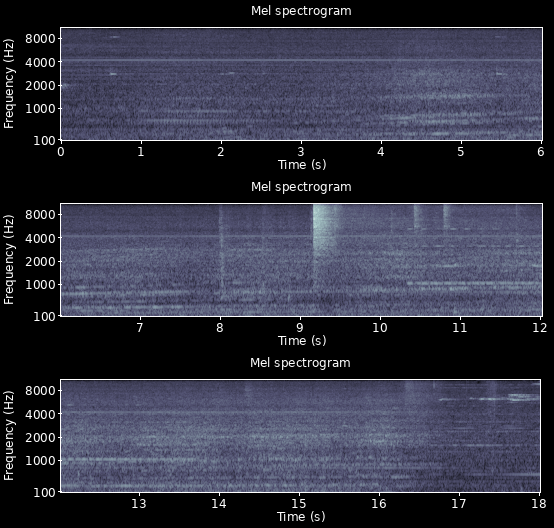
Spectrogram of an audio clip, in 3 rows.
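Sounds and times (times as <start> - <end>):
stationary train hum: 0.0 - 18.0
train doors closing: 5.0 - 18.0
loud hiss burst: 9.2 - 9.8.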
